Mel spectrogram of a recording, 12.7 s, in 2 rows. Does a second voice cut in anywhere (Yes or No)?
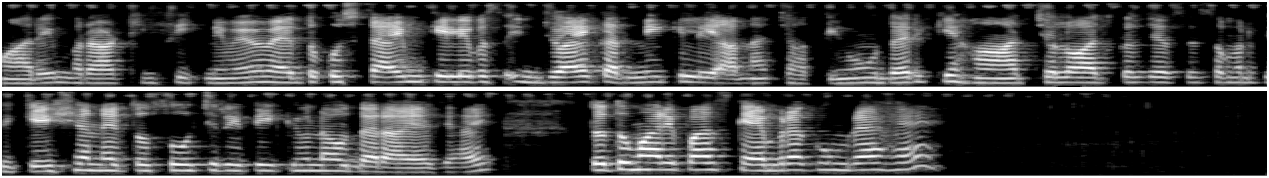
No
